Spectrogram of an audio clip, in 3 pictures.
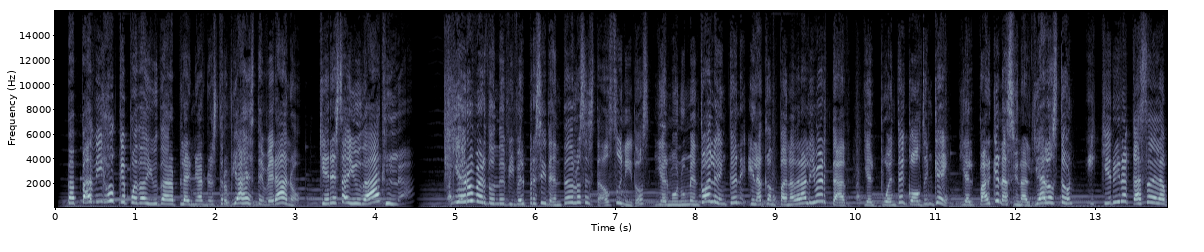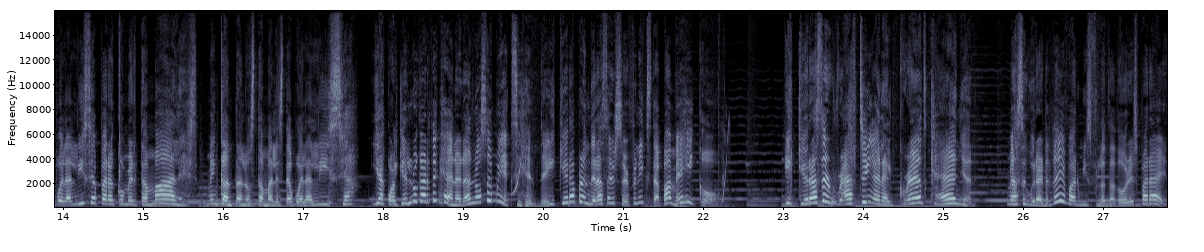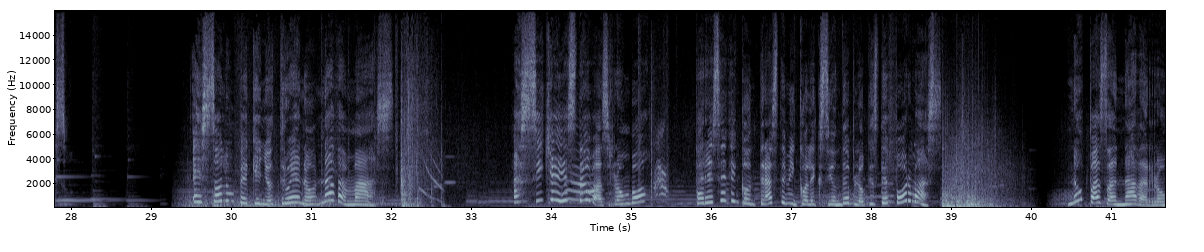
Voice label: Animation Boys and Girls Spanish, female voices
